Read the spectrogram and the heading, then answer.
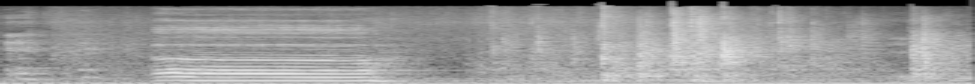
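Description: A drink being poured: a steady pitched drone gives way to a second or so of splashy, clattering noise bursts, fairly loud with no talking over it.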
